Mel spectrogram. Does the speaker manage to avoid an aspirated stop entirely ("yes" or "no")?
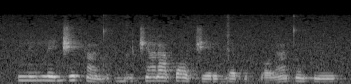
yes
